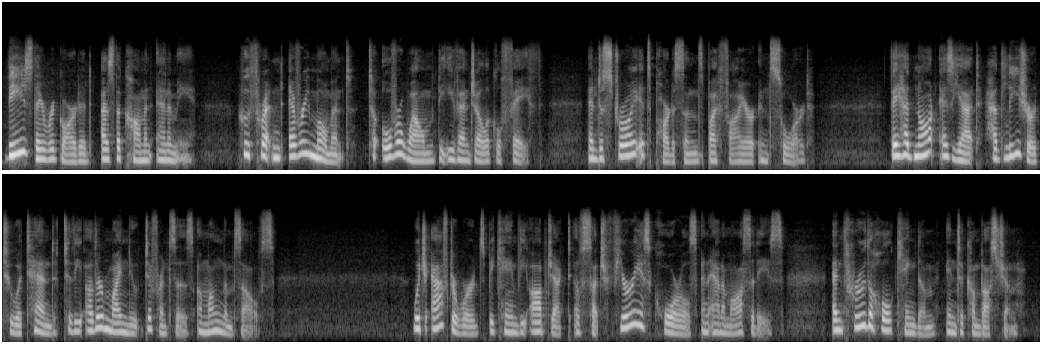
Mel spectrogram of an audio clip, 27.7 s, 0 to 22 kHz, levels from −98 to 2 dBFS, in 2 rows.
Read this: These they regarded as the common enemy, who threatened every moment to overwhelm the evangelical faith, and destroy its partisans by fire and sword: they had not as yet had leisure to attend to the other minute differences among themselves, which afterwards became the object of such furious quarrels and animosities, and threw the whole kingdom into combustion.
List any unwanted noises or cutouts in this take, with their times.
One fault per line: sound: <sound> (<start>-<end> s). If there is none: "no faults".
no faults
